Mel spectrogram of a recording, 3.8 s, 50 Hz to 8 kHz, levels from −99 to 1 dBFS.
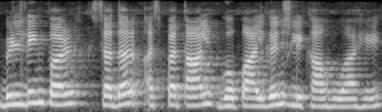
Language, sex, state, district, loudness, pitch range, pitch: Hindi, female, Uttar Pradesh, Etah, -14 LUFS, 215-260 Hz, 240 Hz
